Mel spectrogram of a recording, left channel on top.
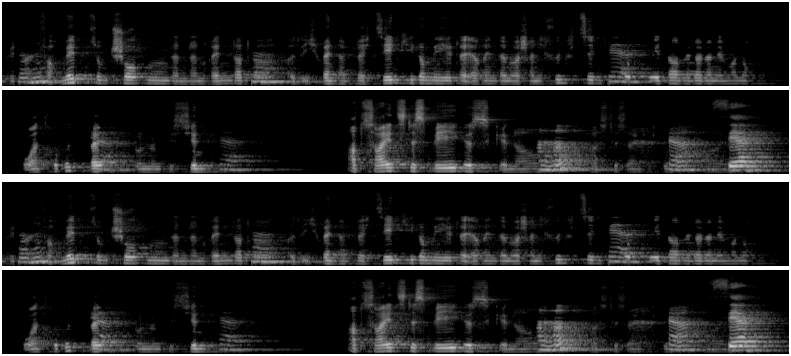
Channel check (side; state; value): both; normal; correlation 0.85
